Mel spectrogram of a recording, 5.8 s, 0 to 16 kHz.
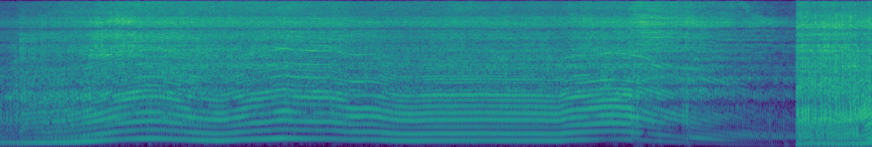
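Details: Husqvarna 562XP 60cc chainsaw, reflashed by the shop after dying when hot, not starting and stumbling, bucking dead windfall about two-thirds into a tank: crisp two-stroke howl bogs slightly into the cut, recovers cleanly and revs freely; running strong under load.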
